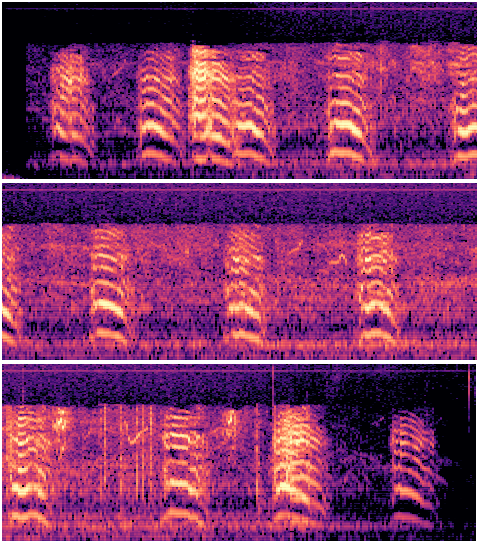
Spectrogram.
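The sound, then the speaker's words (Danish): Deep, gruff great black-backed gull calls repeat in a steady series of about a dozen harsh, downward-bending cries, loud, over a low background rumble with no talking. “Men jeg synes også lige, vi skal høre Svartbanens lyd, fordi man kan næsten høre, at det er den.”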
